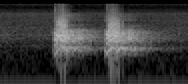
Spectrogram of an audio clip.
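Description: A German Shepherd gives two deep, forceful barks about half a second apart, sounding off at a stranger.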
